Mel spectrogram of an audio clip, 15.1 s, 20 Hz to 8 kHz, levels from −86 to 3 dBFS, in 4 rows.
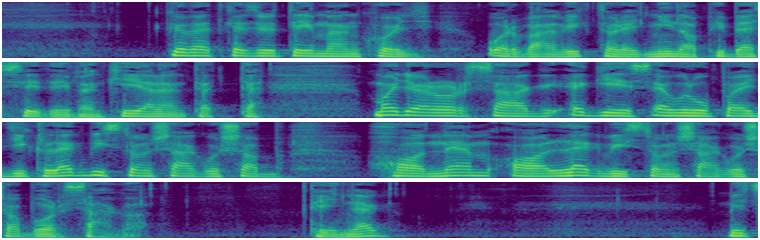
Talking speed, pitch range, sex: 85 wpm, 120-150 Hz, male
